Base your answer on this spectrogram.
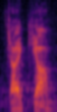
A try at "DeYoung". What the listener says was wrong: The name is DeYoung, sir. It's pronounced with a D.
